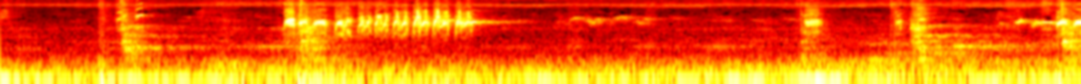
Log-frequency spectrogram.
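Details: Flamboyan singing as a master for training other songbirds: sporadic clicks, then a loud one-second buzzy rattling trill of rapid notes, a soft warbled phrase, and more scattered chips against a low hum.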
